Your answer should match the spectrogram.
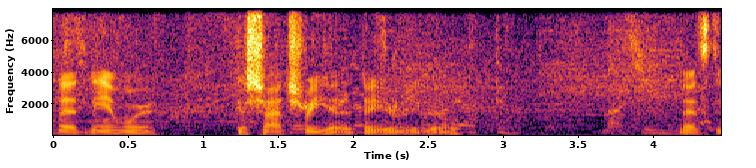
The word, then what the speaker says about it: Kshatriya: Not Keyblade, the Kishatsu Risha? How would you pronounce that damn word? Kshatriya, there we go.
